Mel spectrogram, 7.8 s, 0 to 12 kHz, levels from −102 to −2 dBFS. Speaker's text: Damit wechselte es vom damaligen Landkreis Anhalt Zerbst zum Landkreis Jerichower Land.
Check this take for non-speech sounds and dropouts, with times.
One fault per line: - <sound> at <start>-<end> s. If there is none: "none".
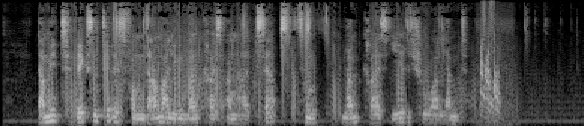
- chirp at 6.4-6.7 s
